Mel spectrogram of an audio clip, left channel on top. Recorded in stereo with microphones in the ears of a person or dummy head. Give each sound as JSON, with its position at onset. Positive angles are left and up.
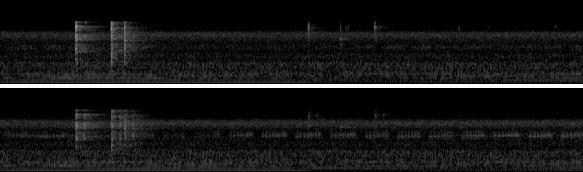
{"t": 0.8, "sound": "crushing", "side_deg": 75, "distance_m": 1.0}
